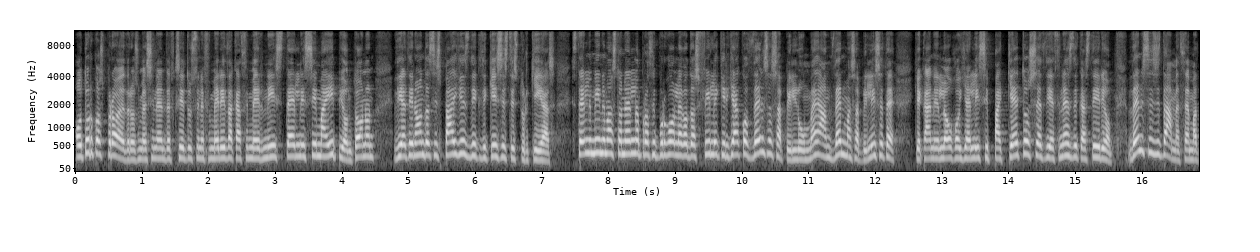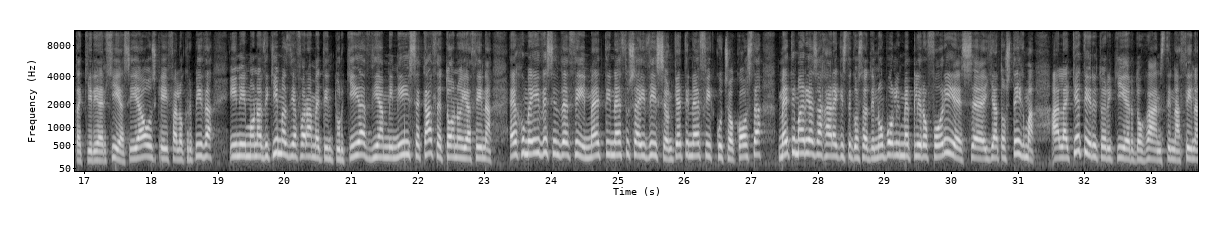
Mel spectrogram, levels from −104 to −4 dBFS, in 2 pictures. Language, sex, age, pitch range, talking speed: Greek, female, 30-49, 200-265 Hz, 165 wpm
